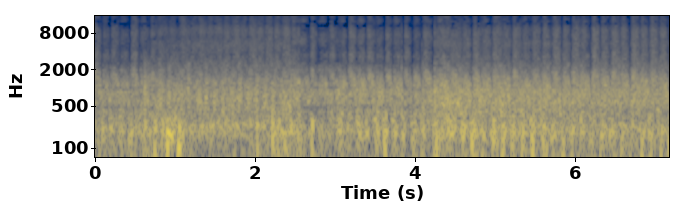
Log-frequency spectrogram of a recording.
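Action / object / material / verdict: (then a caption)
scrape / foam microphone windscreen / foam / none. Both hands rub and scratch a black foam windscreen on a silver microphone with fingertips and long nails. The result is a steady, dense, low rumbling scrape with quick scratchy flutters running throughout.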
